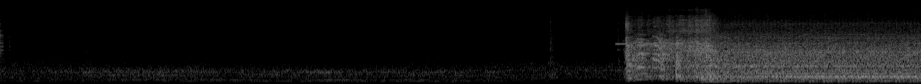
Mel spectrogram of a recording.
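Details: 1994 John Deere 310D backhoe after auxiliary hydraulic valve repair and auger motor rebuild; quiet idle, then a sudden loud steady rush and whir as the auger circuit engages and holds, hydraulics working normally.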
